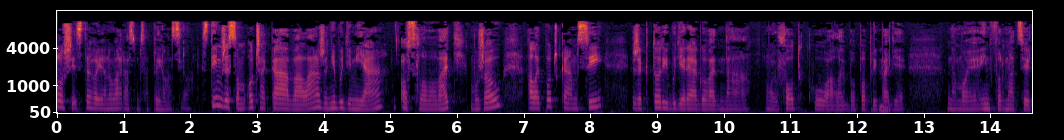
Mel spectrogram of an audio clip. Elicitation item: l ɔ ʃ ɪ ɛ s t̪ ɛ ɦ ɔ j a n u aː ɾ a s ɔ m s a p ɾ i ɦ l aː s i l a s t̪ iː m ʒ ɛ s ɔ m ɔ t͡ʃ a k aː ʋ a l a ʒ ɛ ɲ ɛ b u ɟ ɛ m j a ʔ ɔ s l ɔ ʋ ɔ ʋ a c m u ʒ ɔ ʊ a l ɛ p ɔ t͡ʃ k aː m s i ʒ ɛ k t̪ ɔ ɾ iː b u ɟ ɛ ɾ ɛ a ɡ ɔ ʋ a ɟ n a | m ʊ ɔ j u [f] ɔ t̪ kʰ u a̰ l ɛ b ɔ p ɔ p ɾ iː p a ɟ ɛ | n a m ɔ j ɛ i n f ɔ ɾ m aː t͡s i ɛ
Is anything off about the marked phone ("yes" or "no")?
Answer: no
